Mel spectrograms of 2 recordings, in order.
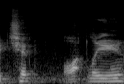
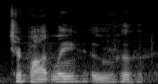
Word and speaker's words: chipotle: good that one's pretty good i intentionally say chip ottly oh god chipotle i i do that sometimes too but i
